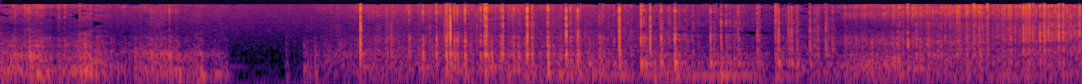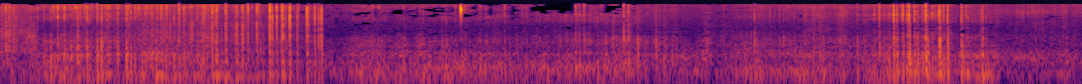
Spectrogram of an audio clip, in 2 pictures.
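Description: A blue foam windscreen on a condenser microphone is scratched with long acrylic nails while fingertips grip and rub the foam. The result is a dense, low, muffled rustling and scraping with fast, irregular scratches. A brief quiet dip comes near the one-second mark.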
